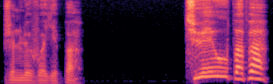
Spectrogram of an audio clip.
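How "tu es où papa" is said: high loud question; boy searching for his father, calling out. Acted. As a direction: call into the dark.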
